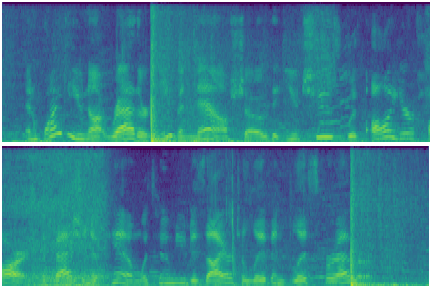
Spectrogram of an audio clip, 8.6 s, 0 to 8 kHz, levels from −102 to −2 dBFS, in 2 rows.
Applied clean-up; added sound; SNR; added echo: none; Fireworks; 4 dB; none.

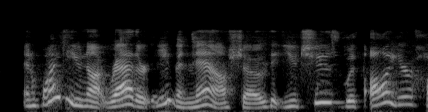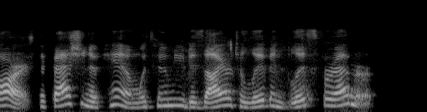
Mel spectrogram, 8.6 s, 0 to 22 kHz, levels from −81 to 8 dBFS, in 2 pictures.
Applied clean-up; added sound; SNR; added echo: neural mask model Resemble Enhance denoiser.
